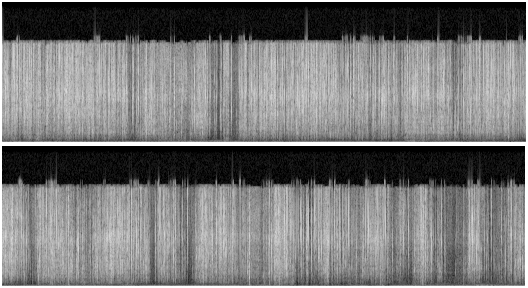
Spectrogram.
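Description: A small piece of plastic bubble wrap is squeezed and crumpled with fingertips and palms. It makes a steady, dense stream of bright crinkling and crackling with a few sharper crunchy snaps, over a constant low hum, at an even level throughout.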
